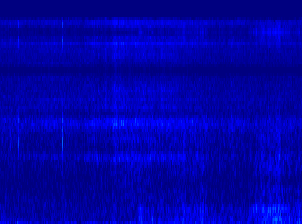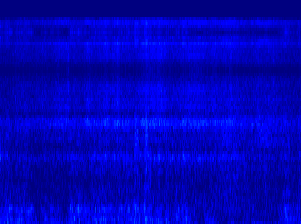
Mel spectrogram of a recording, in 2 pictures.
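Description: Wind buffeting a GoPro's microphone in gusts, over the wash of sea surge breaking on rocks.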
